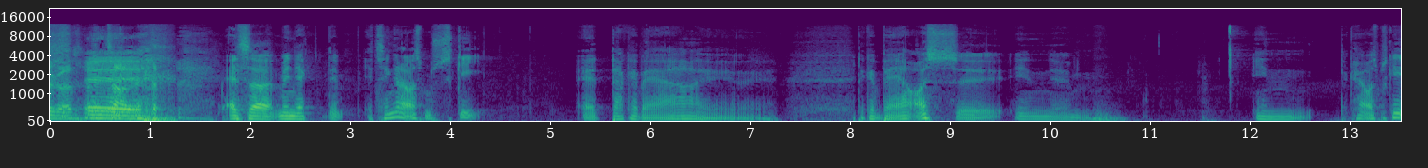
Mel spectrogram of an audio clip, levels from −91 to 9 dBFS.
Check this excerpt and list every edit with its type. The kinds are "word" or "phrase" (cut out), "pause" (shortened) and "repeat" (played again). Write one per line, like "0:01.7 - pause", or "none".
none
